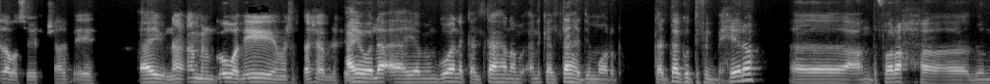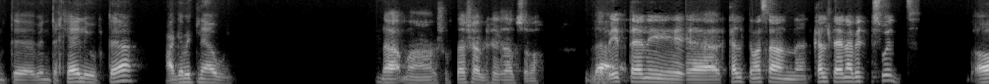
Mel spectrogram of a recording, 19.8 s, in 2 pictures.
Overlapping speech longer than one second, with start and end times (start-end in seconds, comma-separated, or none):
none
